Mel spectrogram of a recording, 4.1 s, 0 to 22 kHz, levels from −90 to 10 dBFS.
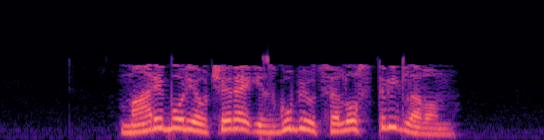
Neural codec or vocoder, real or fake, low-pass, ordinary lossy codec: none; real; 7.2 kHz; AAC, 16 kbps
